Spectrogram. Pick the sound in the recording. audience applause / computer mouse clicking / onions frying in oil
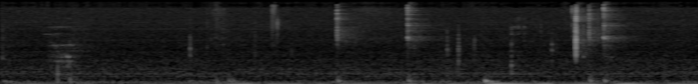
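computer mouse clicking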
